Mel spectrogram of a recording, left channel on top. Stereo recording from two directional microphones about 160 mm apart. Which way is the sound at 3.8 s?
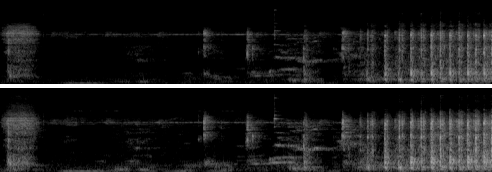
Centre (ahead or behind).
